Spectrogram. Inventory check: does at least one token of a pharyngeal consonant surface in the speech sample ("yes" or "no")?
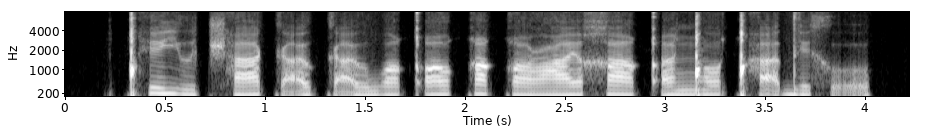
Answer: yes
